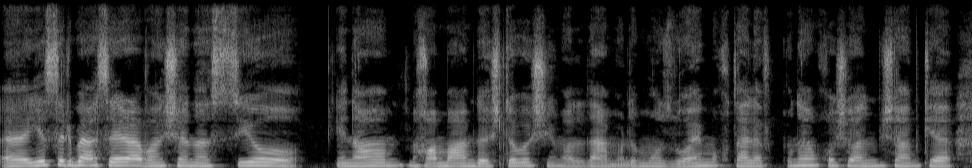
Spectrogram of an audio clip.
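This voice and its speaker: A woman speaks in a plain, everyday voice at medium pitch. Her pace is fairly quick and her intonation fairly even. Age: 20s. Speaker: podcast host. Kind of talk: casual self-introduction monologue.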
